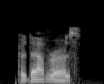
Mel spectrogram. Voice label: "cadaverous", English; adjectives

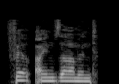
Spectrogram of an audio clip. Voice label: "vereinsamend", German; adjectives

